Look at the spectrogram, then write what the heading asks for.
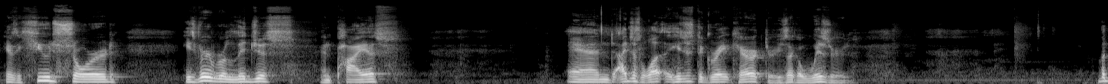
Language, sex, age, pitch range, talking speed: English, male, 30-49, 105-125 Hz, 125 wpm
